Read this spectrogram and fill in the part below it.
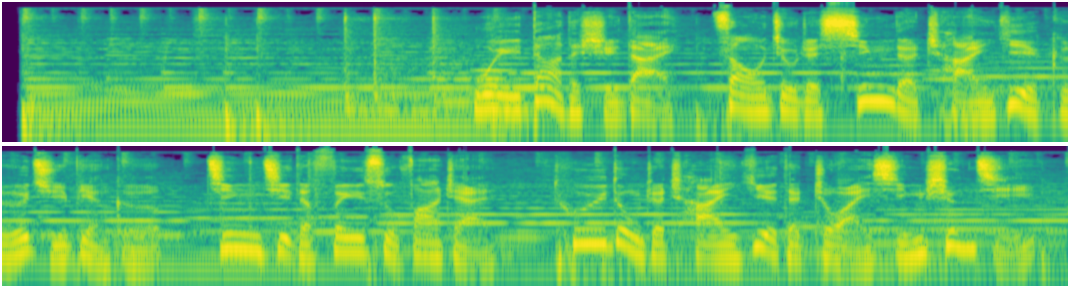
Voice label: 男,专题 正式朝气; 赫联集团

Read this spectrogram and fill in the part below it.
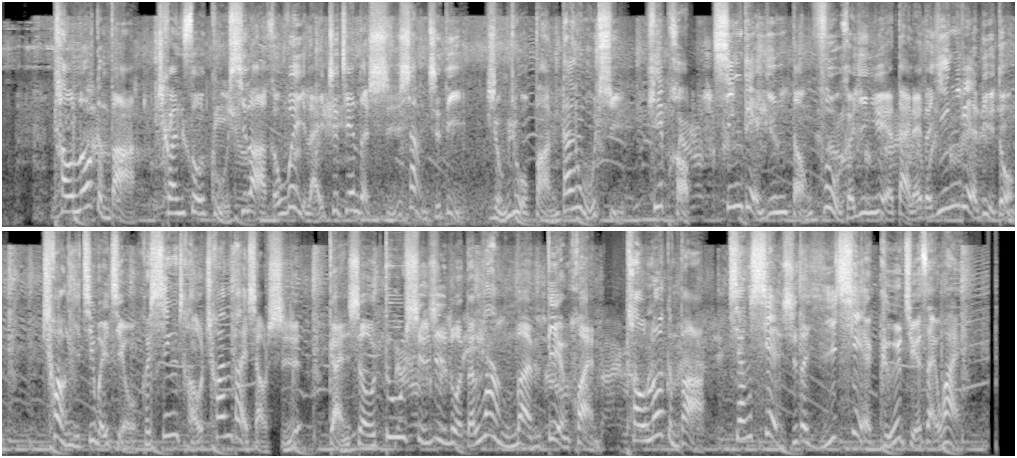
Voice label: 男 促销广告 青年电台时尚年轻广告酒吧促销

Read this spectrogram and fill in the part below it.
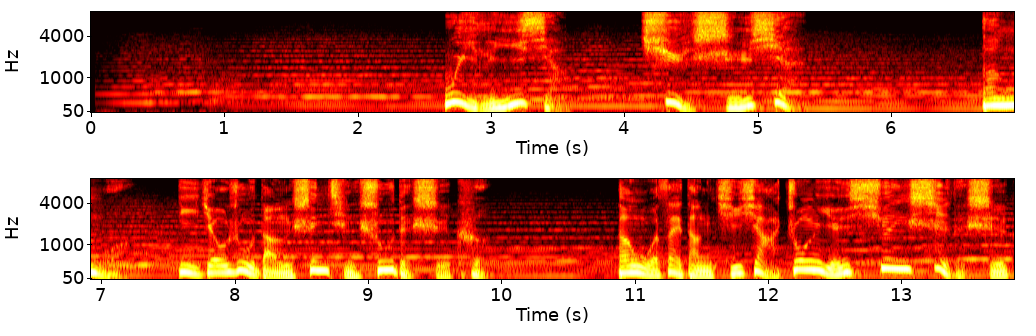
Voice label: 男 朗诵

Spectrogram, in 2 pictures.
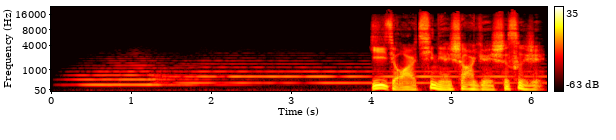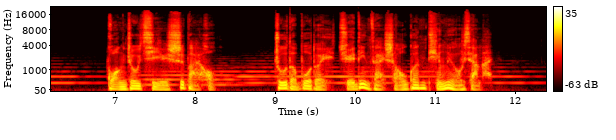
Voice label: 男 沉稳讲述 党建纪录片

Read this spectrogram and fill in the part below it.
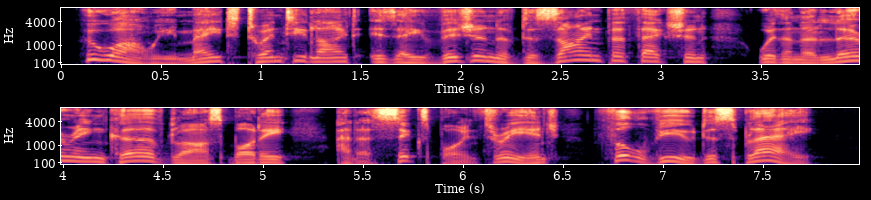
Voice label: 试音-年轻轻快语调

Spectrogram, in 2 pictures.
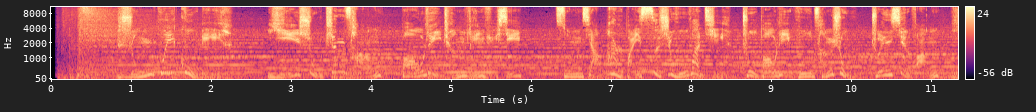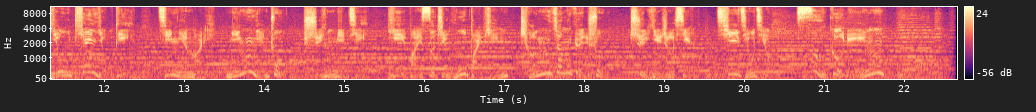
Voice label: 男 地产广告; 保利地产

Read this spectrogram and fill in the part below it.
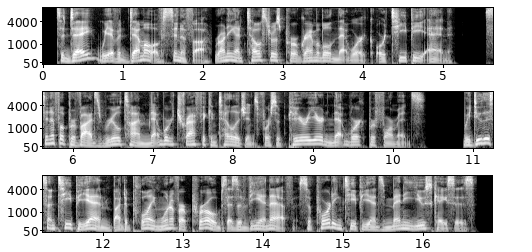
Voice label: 外籍英男 干音 讲解

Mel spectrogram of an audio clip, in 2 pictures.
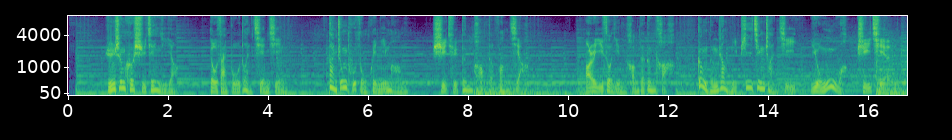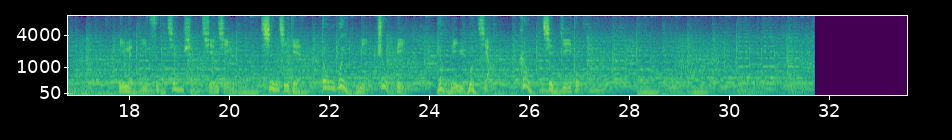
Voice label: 男-内心独白-人生

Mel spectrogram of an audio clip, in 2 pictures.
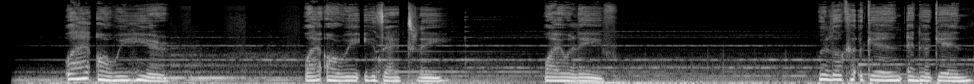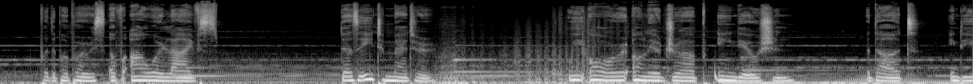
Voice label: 女 英文 磁性

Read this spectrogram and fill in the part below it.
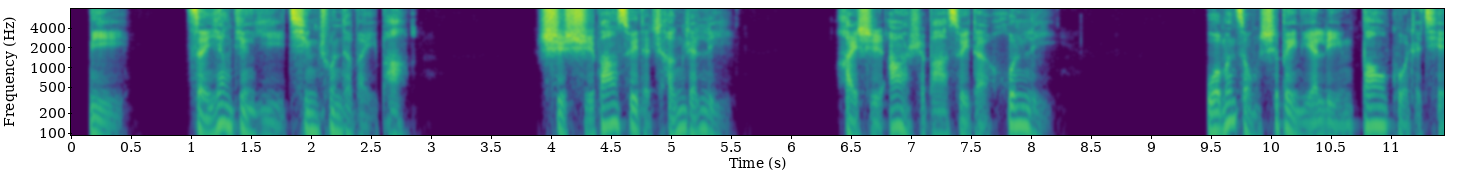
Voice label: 男 独白

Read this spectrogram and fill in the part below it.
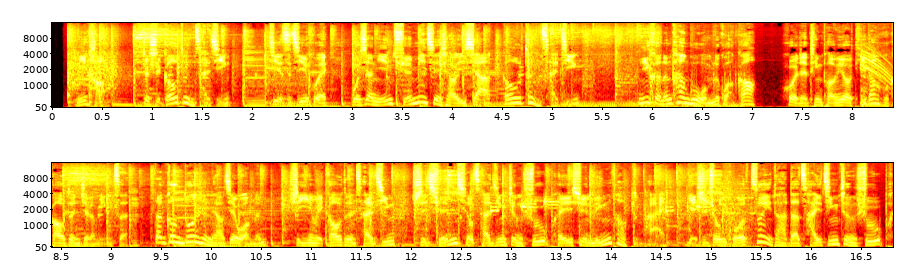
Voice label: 男 广告; 高顿财经

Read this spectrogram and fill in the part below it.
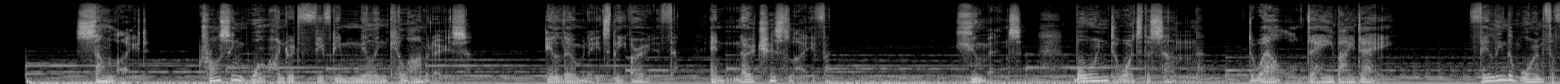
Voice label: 英男 英文 中青年 品质专题企宣

